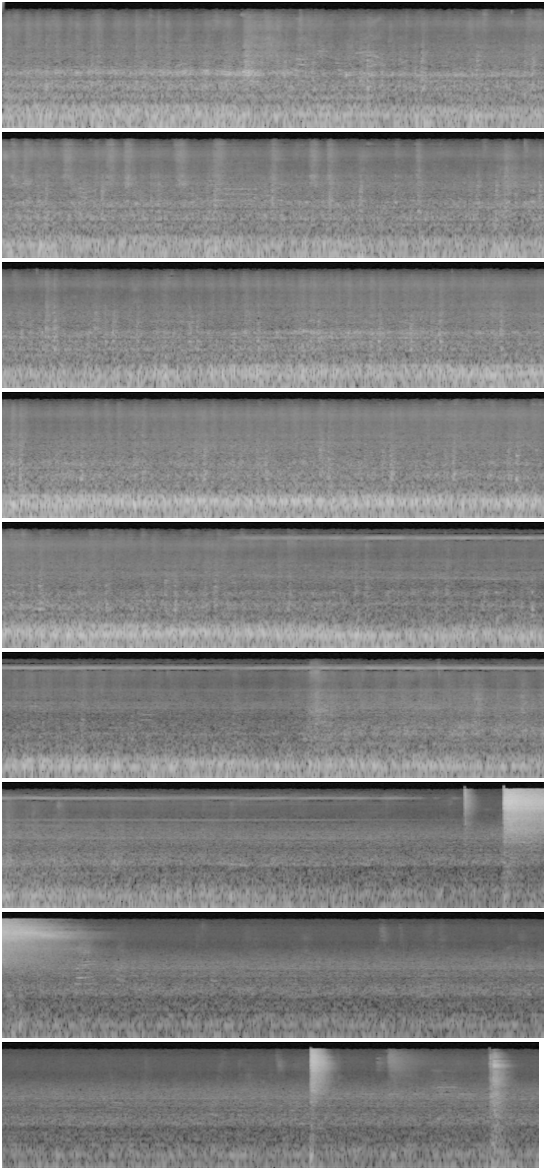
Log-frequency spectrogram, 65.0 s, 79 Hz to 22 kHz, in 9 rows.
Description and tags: ambience Vienna underground train inside
Ambience recording inside an underground train in Vienna.
Recorded with the Zoom H4n.
ambience, atmosphere, field-recording, inside, metro, station, subway, train, underground, vienna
